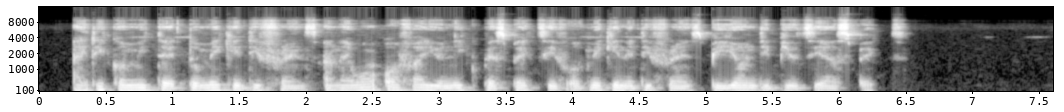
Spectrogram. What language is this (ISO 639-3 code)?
pcm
